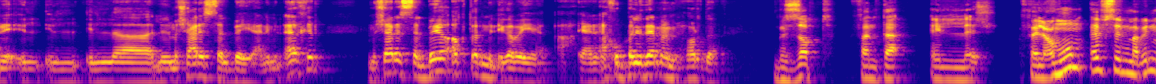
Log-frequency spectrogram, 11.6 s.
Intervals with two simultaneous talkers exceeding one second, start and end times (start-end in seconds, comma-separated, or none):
none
